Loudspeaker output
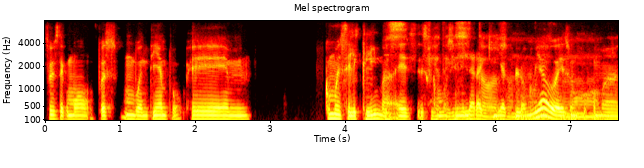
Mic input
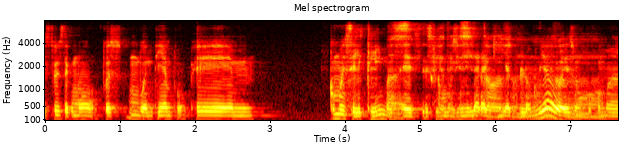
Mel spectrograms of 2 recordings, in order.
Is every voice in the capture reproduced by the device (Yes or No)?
Yes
